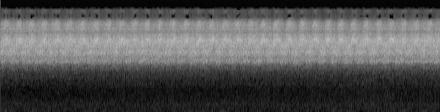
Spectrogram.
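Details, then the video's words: Summer cicada chorus at Kyoto's Chionji Temple, Japan: a constant piercing high buzz with a faintly pulsing, shimmering texture, sustained without pause. "Sounds of Japanese Summer, Continuous Chorus of Cicadas"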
